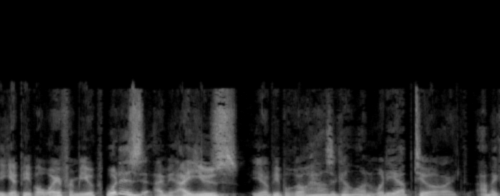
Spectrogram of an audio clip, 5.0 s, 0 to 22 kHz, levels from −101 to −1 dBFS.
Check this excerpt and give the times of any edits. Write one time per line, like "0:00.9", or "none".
0:01.0
0:02.4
